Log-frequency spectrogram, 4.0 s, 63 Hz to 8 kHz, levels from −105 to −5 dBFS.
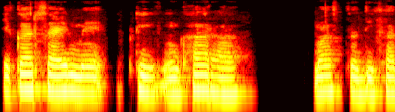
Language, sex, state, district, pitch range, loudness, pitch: Chhattisgarhi, male, Chhattisgarh, Jashpur, 145-155 Hz, -21 LUFS, 150 Hz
